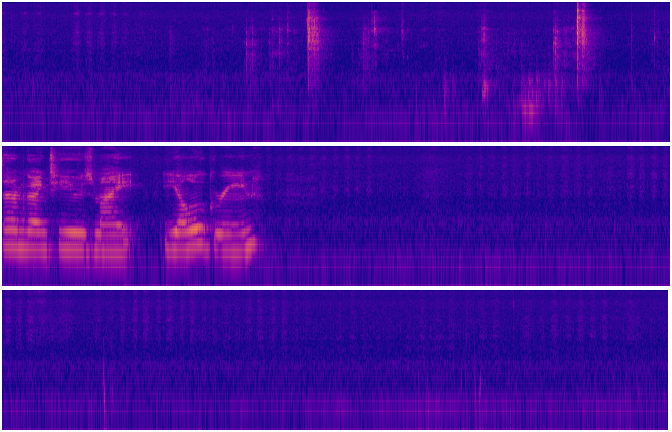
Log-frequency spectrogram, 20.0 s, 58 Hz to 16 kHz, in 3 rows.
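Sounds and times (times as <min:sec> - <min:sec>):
pencil scratching on paper: 0:00.0 - 0:01.4, 0:09.2 - 0:20.0
low steady hum: 0:00.0 - 0:20.0.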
